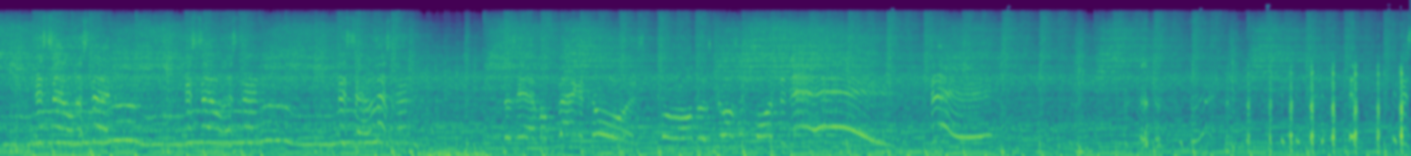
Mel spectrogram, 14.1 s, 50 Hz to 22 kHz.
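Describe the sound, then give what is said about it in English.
A loud, dense, short punk rock holiday song plays throughout, with shouted, screaming vocals over distorted guitars and pounding drums, building to a burst of hard drum hits at the end. “So I listen to that and I think to myself, this is the perfect song for people who want to scream about 2020 and the agony of it.”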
